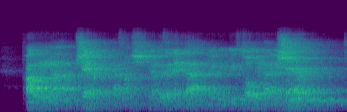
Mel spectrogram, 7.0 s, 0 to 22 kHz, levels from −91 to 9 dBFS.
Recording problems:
room echo; strong; dies away in 3 s
off-mic speech; far
thin; very; fading below 700 Hz
garbled, watery; slightly

